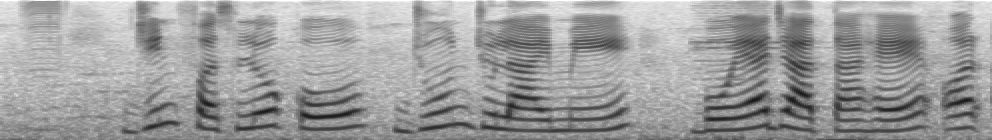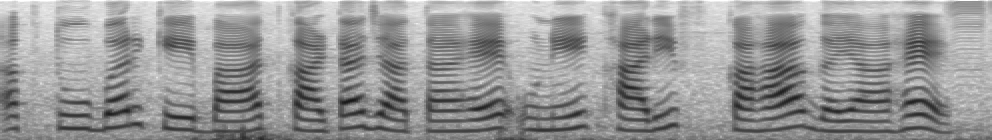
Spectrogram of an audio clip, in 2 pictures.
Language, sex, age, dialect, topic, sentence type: Hindi, female, 25-30, Hindustani Malvi Khadi Boli, agriculture, statement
